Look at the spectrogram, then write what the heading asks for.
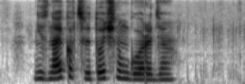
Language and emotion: Russian, neutral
